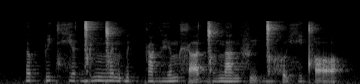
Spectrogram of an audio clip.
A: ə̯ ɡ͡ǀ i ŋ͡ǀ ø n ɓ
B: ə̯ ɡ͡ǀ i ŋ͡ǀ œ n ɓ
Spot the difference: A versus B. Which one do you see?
A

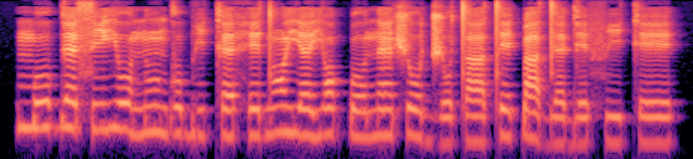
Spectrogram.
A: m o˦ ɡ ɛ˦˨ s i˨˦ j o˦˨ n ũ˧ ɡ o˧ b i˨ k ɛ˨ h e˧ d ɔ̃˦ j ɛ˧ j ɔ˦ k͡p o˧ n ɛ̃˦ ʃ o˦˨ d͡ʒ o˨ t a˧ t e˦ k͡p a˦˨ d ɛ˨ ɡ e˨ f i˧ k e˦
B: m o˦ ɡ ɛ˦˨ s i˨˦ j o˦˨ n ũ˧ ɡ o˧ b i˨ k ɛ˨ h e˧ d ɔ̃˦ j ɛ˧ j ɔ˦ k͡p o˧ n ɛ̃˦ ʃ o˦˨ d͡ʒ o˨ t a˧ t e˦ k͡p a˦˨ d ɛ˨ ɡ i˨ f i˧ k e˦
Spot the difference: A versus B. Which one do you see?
A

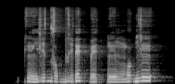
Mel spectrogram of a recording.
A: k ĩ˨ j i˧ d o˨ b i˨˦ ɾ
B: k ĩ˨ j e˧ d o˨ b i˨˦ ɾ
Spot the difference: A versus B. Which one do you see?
A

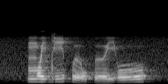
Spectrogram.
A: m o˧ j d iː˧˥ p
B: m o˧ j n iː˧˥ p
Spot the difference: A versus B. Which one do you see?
A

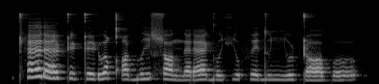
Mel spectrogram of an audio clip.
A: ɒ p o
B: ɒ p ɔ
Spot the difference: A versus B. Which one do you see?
A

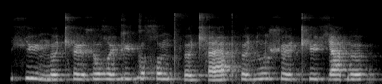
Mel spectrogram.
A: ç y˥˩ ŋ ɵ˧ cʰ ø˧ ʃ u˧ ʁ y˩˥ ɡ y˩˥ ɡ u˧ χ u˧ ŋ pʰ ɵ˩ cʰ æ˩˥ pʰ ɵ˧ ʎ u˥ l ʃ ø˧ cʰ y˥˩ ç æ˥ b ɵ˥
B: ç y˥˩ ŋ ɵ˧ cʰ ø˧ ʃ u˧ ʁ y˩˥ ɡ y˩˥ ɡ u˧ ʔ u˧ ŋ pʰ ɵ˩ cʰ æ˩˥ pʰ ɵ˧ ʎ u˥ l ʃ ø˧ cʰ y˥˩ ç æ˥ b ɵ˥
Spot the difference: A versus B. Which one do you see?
A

